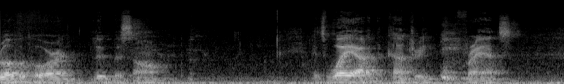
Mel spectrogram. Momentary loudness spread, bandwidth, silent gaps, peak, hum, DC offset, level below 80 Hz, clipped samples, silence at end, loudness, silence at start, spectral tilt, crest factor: 21 LU; 13.5 kHz; none; -2 dBFS; none; under 0.1%; -32 dBFS; under 0.1%; 0 s; -21 LUFS; 0 s; -6.5 dB/octave; 20 dB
